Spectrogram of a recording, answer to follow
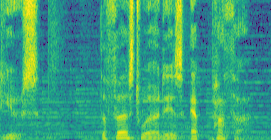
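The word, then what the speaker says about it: Ephphatha: The first word is epatha. It's pronounced effort, letting the sound flow softly from the lips.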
